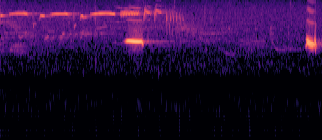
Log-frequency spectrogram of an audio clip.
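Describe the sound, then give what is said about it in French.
A Eurasian bullfinch gives soft, piping call notes, two clearer ones about two seconds apart, with faint high whistled tones drifting in the background. No voices, fairly quiet. “Une seule note, répétée plus ou moins régulièrement, à la tonalité un peu mélancolique, avec de temps en temps une note plus grave.”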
